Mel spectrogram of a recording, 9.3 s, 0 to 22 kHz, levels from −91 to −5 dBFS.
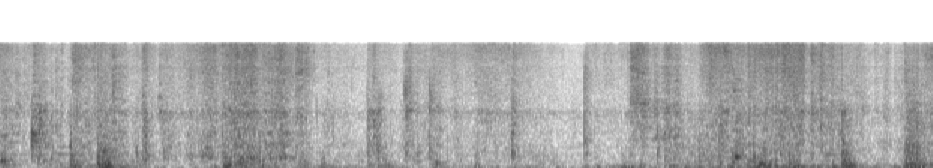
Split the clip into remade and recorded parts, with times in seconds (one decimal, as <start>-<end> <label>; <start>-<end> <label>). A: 0.0-1.2 recorded; 1.2-3.5 remade; 3.5-4.9 recorded; 4.9-6.6 remade; 6.6-9.3 recorded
